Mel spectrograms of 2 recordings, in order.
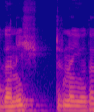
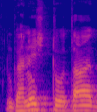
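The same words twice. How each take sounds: First: नहीं hit hard in the denial; stress on नहीं. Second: होता given firm weight in घनिष्ठ होता है; stress on होता. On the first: Teacher rejecting the wrong spelling. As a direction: punch नहीं to rule out the form. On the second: Teacher confirming the spelling घनिष्ठ. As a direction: lean on होता to confirm the form. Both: Shown as a demonstration.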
